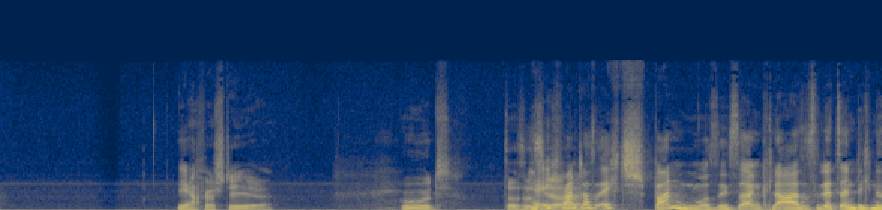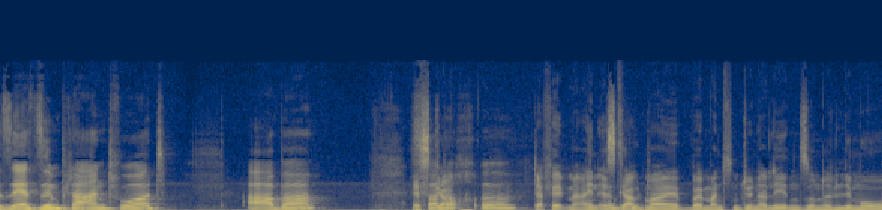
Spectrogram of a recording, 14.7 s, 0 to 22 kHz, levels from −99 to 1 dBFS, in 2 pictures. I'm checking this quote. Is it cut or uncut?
uncut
